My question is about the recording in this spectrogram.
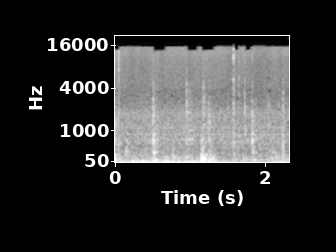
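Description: A computer mouse clicking about five times at uneven intervals, short light clicks over faint room hiss.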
